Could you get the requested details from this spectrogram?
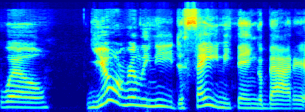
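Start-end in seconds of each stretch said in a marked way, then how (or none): none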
